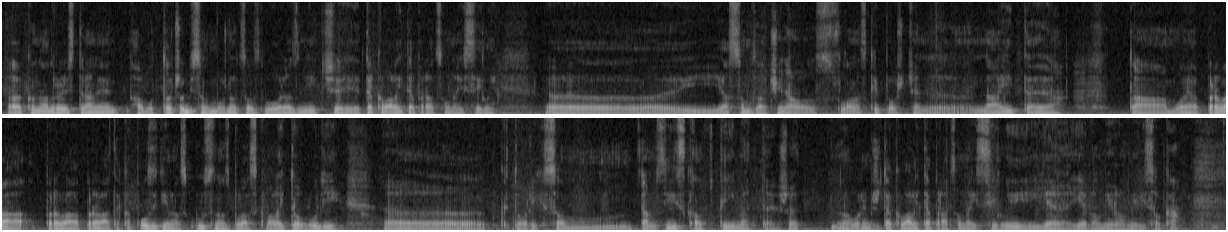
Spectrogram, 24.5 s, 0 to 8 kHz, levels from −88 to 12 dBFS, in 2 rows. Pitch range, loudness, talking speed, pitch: 75-85 Hz, -31 LUFS, 140 wpm, 80 Hz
